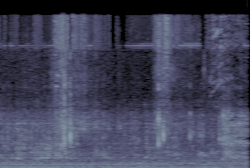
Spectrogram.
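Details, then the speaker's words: Condensate pump switching on while a water heater's temperature and pressure relief valve is being installed: a small motor hums a steady mid tone under a low rumble with light clinks. The pump is running normally. "condensate pumps going off"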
